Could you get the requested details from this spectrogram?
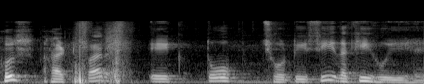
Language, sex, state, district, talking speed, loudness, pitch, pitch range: Hindi, male, Madhya Pradesh, Dhar, 140 wpm, -21 LUFS, 125 Hz, 105-155 Hz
